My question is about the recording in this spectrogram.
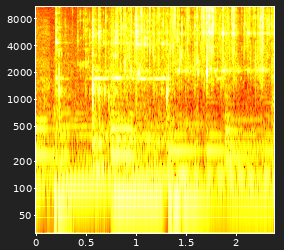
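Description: A gin cocktail made with Aviation American Gin is stirred in a glass, giving light clinks and liquid swishes over a steady tonal background.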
